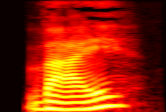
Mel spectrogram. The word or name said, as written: vaje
